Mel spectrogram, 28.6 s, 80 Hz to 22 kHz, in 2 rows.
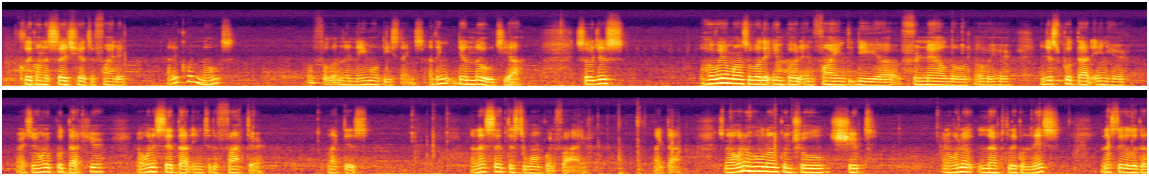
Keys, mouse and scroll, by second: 15.2 click, 16.4 click, 18.1 drag, 19.6-20.5 middle drag, 19.8-20.5 scroll up 2, 20.5-23.3 drag, 22.2 Return, 23.0 scroll down 1, 23.3-25.0 middle drag, 25.0 click, 27.1 ctrl+shift+click, 28.0-28.6 middle drag, 28.5-28.6 scroll up 2.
